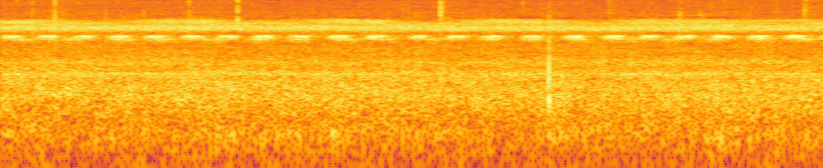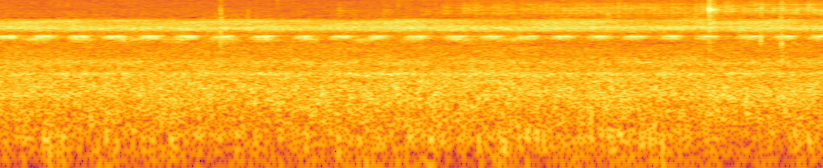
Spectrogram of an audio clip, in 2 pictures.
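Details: Night insects calling over a crackling bonfire: a ceaseless high-pitched whine and a clear rhythmic chirping pulse, punctuated every few seconds by crisp wood snaps, with a faint higher buzz joining toward the end.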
